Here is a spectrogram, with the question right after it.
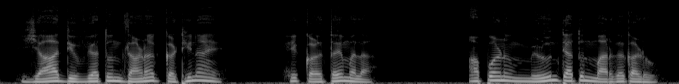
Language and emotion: Marathi, sad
